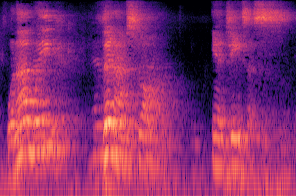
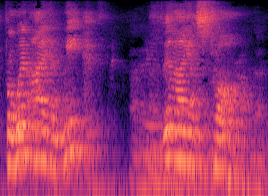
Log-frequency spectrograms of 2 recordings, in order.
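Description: First: It is said with strong, emphatic conviction. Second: It is said plainly, without special feeling.

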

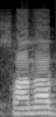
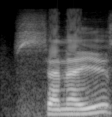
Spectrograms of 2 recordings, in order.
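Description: First: The word is said with a vowels. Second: The word is said with e vowels. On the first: This is the city form. "Şehirliler seneyi sana diyorlar" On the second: This is the old rural form. "Şehirliler seneyi sana diyorlar"

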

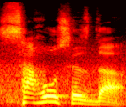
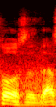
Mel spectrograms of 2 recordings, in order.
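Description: First: The first word is said as two syllables, sahu. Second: The first word is shortened to one syllable, so. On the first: The speaker calls it right. "ভালো উচ্চারণ pronunciation accurate" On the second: The speaker calls it wrong. "সোটা গ্রাম্য আঞ্চলিক কথা"

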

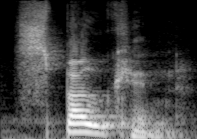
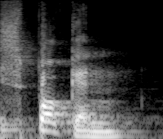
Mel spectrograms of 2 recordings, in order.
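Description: First: The 'o' is a gliding double vowel. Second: The 'o' is a pure single vowel. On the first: This is the native English pronunciation. "many vowels in English are double. For example" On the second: This is how an Italian speaker says it. "An Italian would say"

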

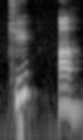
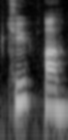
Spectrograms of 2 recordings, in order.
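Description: Both takes have the same delivery.

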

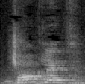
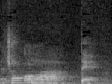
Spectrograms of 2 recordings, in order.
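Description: First: It is said the usual English way. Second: It is said as four syllables: cho-co-la-te.

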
